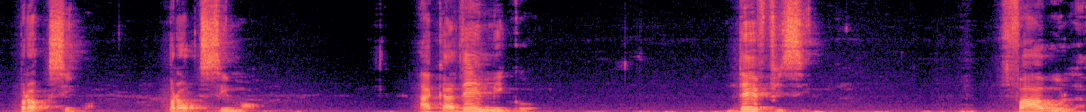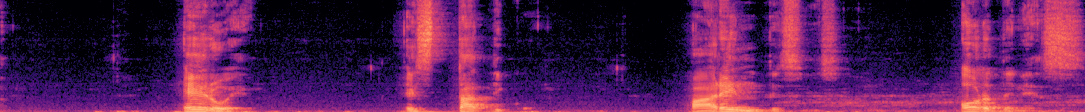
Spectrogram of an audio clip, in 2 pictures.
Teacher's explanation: a sílaba tónica está ante penúltima sílaba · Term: palabras esdrújulas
